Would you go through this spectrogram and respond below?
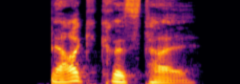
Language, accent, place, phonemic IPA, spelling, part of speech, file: German, Germany, Berlin, /ˈbɛʁkkʁɪsˌtal/, Bergkristall, noun, De-Bergkristall.ogg
- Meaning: rock crystal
